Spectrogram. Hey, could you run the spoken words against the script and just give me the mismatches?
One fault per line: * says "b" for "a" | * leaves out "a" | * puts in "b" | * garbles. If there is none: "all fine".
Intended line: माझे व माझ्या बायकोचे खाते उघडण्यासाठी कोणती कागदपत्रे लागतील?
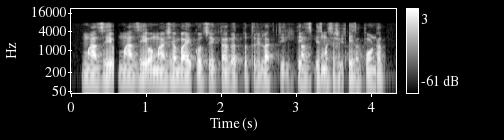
* puts in "माझे"
* leaves out "खाते उघडण्यासाठी कोणती"
* garbles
